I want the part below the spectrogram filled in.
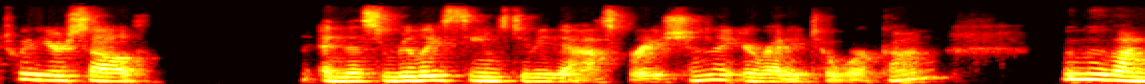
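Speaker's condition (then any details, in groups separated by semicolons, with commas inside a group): No condition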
